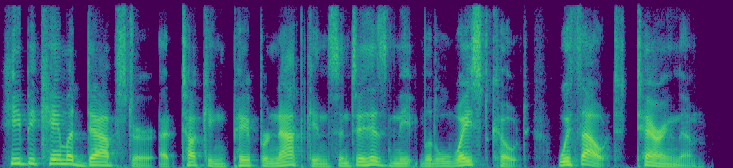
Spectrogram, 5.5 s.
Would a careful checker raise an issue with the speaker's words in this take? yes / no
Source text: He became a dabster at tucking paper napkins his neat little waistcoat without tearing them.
yes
